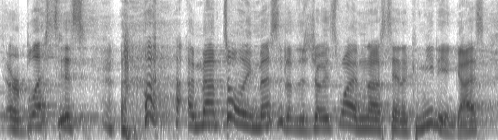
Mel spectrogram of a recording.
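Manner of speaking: ordinary talk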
